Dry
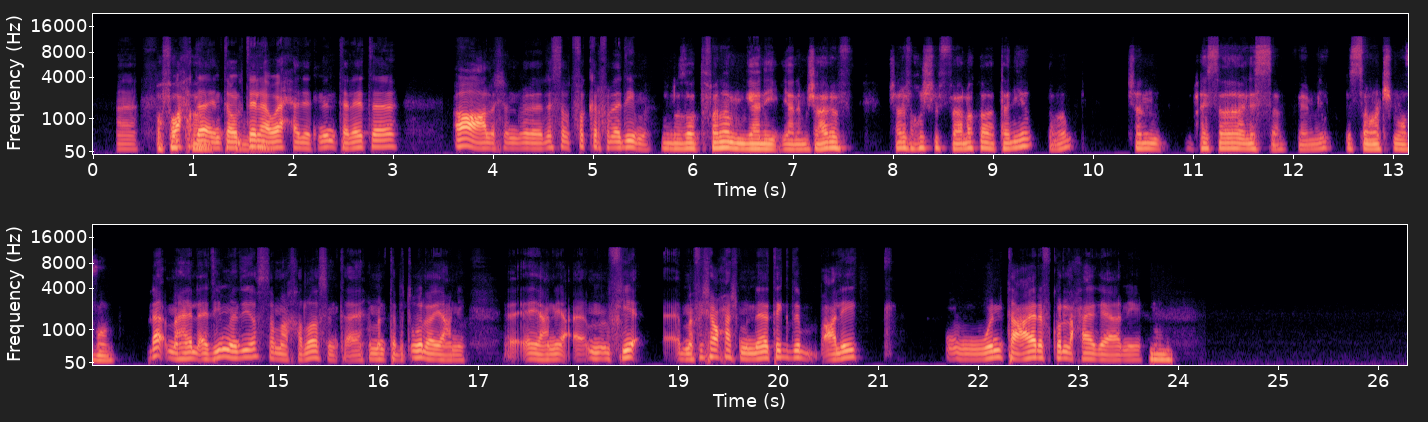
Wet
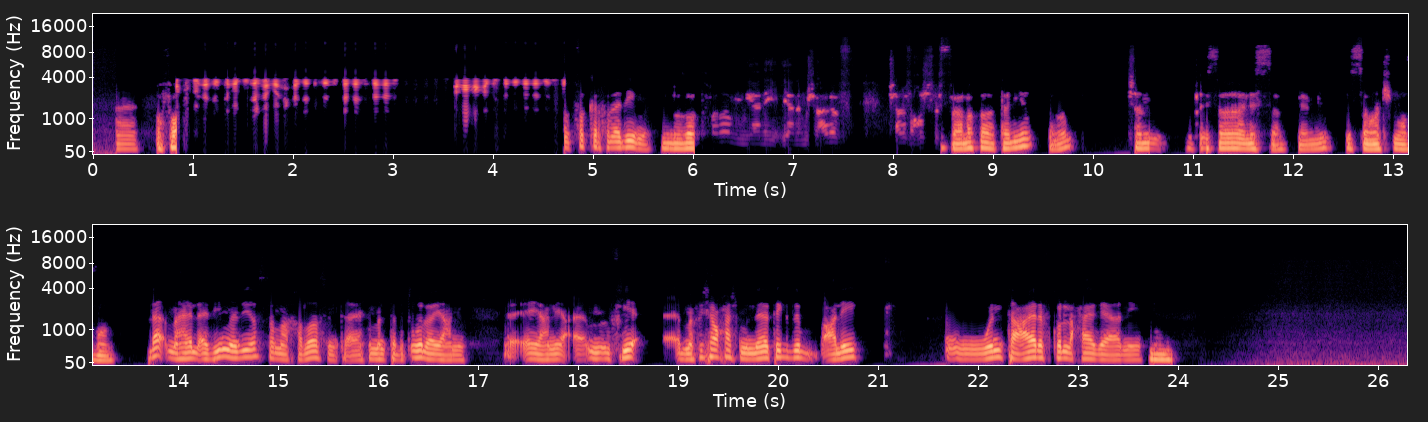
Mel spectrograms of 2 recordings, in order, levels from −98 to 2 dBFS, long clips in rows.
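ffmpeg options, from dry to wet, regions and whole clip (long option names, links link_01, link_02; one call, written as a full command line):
ffmpeg -i in.wav -filter_complex "[0:a]asettb=1/sr,asplit=3[link_01][link_02][link_03];[link_01]atrim=end=0.834[link_04];[link_02]atrim=start=0.83:end=4.72,asetpts=PTS-STARTPTS,afade=type=in:duration=0.004:curve=qsin,afade=type=out:start_time=3.886:duration=0.004:curve=qsin,asoftclip=type=hard:threshold=-9dB,lowpass=frequency=3200:width_type=q:width=0.5098,lowpass=frequency=3200:width_type=q:width=0.6013,lowpass=frequency=3200:width_type=q:width=0.9,lowpass=frequency=3200:width_type=q:width=2.563,afreqshift=-3800,aeval=exprs='val(0)*pow(10,-28*(0.5-0.5*cos(2*PI*10*n/s))/20)':channel_layout=same[link_05];[link_03]atrim=start=4.716[link_06];[link_04][link_05]acrossfade=duration=0.004:curve1=hsin:curve2=qsin[link_07];[link_07][link_06]acrossfade=duration=0.004:curve1=qsin:curve2=hsin,asettb=1/sr,asplit=3[link_08][link_09][link_10];[link_08]atrim=end=6.014[link_11];[link_09]atrim=start=6.01:end=8.49,asetpts=PTS-STARTPTS,afade=type=in:duration=0.004:curve=qsin,afade=type=out:start_time=2.476:duration=0.004:curve=qsin,highpass=frequency=740:width=0.5412,highpass=frequency=740:width=1.3066,acompressor=threshold=-43dB:ratio=5:attack=3.2:release=140:knee=1:detection=peak[link_12];[link_10]atrim=start=8.486[link_13];[link_11][link_12]acrossfade=duration=0.004:curve1=hsin:curve2=qsin[link_14];[link_14][link_13]acrossfade=duration=0.004:curve1=qsin:curve2=hsin,asettb=1/sr,asplit=3[link_15][link_16][link_17];[link_15]atrim=end=10.564[link_18];[link_16]atrim=start=10.56:end=11.14,asetpts=PTS-STARTPTS,afade=type=in:duration=0.004:curve=qsin,afade=type=out:start_time=0.576:duration=0.004:curve=qsin,equalizer=frequency=380:width_type=o:width=0.56:gain=13.5,acompressor=threshold=-31dB:ratio=8:attack=3.2:release=140:knee=1:detection=peak[link_19];[link_17]atrim=start=11.136[link_20];[link_18][link_19]acrossfade=duration=0.004:curve1=hsin:curve2=qsin[link_21];[link_21][link_20]acrossfade=duration=0.004:curve1=qsin:curve2=hsin,afftdn=noise_reduction=26:noise_floor=-35,tiltshelf=frequency=1200:gain=7,acompressor=mode=upward:threshold=-17dB:ratio=2.5,volume=-2.5dB" out.wav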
